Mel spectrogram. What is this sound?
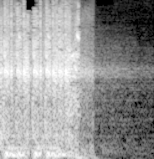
Our editor Joe Beuerlein created this gun burst. This is the stereo version.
